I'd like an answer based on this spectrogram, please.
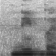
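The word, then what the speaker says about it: Dnieper: आगे आई नीपर river, D silent है इसमें, इसको बोलते हैं नीपर रिवर।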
